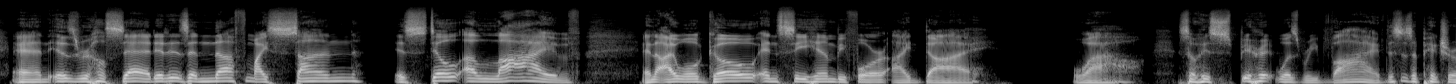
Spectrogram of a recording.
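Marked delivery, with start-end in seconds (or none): 0.1-9.9 slow, raised, emphatic Bible reading; scripture reading. Acted. Preacher reading Jacob's declaration about his son, slow emphatic reading. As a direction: draw out the joyful declaration.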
